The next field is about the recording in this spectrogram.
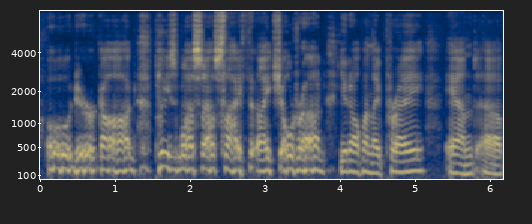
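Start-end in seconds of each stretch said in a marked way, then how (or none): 0.1-3.8 fake, wavering, warbly preacher voice. Describing how ministers pray, imitating a warbly praying voice. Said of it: "ministers pray with a warbly voice".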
